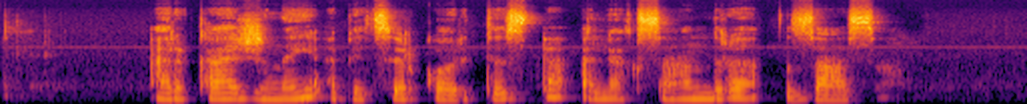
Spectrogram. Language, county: Lithuanian, Kaunas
